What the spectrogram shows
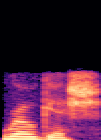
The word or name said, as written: roguish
